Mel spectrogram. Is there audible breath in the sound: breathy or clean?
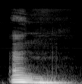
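breathy. Audible breath escapes with the syllable. The speaker calls it wrong. "Kalau sukun"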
